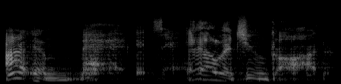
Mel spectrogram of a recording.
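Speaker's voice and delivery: hushed whisper, angry words kept secret; whispered confession. Shown as a demonstration. Praying honestly to God, whispering mad. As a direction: breathe the anger out in a whisper.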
